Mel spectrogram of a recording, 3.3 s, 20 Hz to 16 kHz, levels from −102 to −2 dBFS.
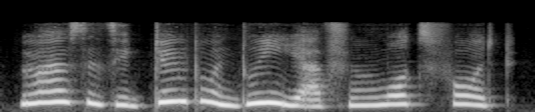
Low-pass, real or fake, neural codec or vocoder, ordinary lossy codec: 7.2 kHz; fake; codec, 16 kHz, 0.5 kbps, FunCodec, trained on LibriTTS, 25 frames a second; none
